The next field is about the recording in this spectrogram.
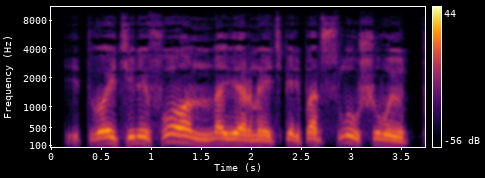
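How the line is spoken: Growl. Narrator (Russian): прорычал я

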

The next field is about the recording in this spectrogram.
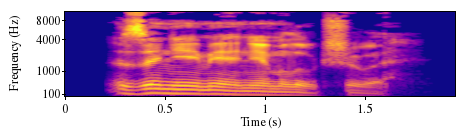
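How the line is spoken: Sigh. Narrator (Russian): вздохнул Геральт

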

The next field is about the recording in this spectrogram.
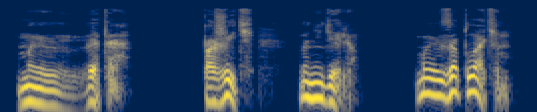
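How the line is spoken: Uncertain mumble. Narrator (Russian): неуверенно пробормотал Леший

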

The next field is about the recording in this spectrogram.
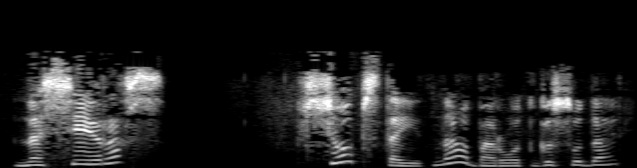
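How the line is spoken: Pleasant-voiced reply. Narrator (Russian): приятным голосом отозвался мастер печальных церемоний

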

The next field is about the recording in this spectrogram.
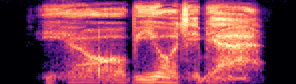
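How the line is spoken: Hateful rasping witch. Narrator (Russian): прохрипела ведьма с ненавистью

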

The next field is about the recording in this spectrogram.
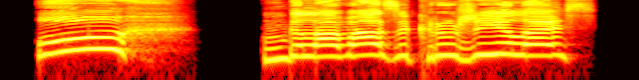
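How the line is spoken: Cried out. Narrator (Russian): крикнула Каролина

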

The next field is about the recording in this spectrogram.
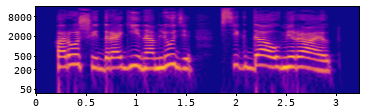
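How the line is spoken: Moaning. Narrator (Russian): простонала Джо

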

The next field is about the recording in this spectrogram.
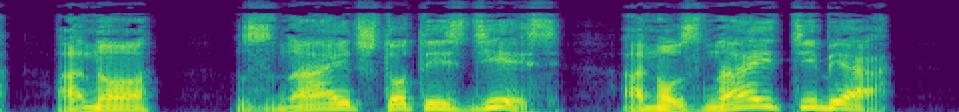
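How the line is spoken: Shouted. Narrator (Russian): Билли закричал

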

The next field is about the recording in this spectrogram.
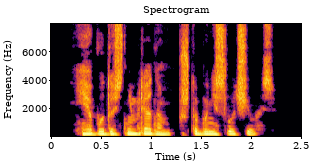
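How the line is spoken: Whispered. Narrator (Russian): прошептала

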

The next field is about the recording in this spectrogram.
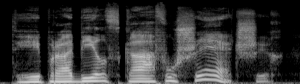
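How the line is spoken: Stunned hiss. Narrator (Russian): прошипел ошарашенный рептилоид

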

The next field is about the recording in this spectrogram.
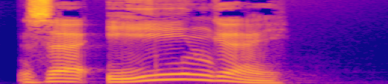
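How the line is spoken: Old man's drawl. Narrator (Russian): Протянул старик

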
